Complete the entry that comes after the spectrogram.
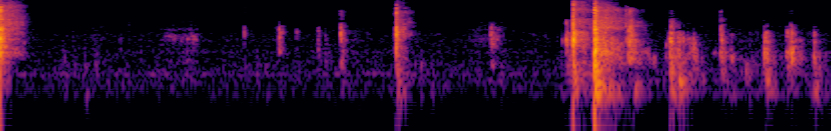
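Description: Metal plates cranked through a manual cut and emboss machine, giving scattered dry clicks and then a denser burst of crunchy ratcheting clatter, close and fairly loud against silence.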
